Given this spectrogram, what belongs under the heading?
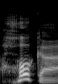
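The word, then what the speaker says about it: Rocha: excuse me Lucas uh Hoka I believe is how it's pronounced you know Brazilian pronunciation but Clayton Carpenter versus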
